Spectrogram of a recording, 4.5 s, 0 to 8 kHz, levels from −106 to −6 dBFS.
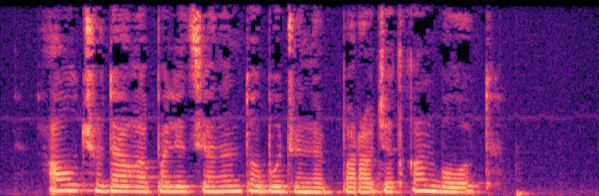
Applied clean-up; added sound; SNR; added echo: none; none; none; none.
